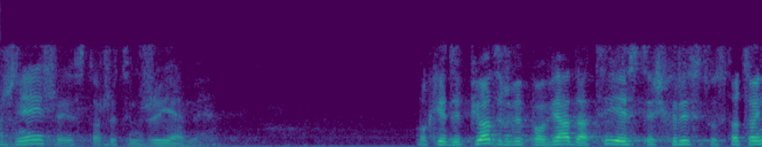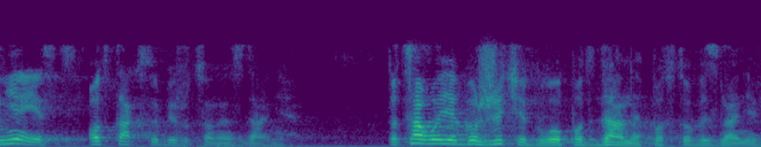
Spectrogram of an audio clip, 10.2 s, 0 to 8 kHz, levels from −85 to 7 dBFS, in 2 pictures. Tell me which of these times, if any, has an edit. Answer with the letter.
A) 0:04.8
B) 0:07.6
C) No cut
A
